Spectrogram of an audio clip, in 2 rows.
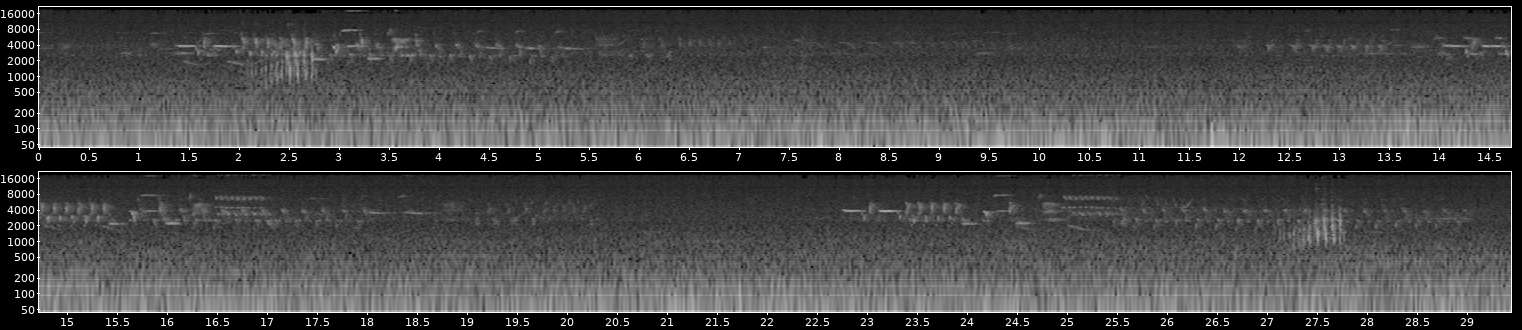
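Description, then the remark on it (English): Songs of song sparrows, a northern cardinal and a field sparrow, recorded at Vinemount Swamp on June 27, 2020, come in bright, scattered phrases every few seconds over a steady outdoor hiss, with no voices. “Lots of song sparrows around. Northern cardinal. Field sparrow.”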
